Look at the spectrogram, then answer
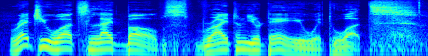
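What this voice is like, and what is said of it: Smooth radio announcer voice. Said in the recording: “got a good radio voice”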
